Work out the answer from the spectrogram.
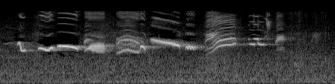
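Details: Mating song from a resident blackbird in full voice, a rich phrase of long, sliding fluty whistles that swoop up and down, broken by squeaky high notes and closing with a scratchy twitter.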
